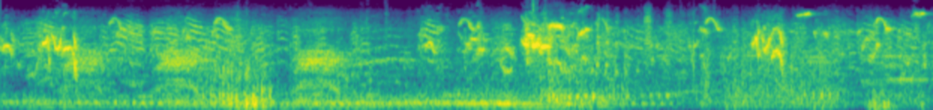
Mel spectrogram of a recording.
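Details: Pet budgerigars eating food, with clear looping warbles and squeaky chirps from several birds, spaced chatter and soft low thumps between the calls.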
